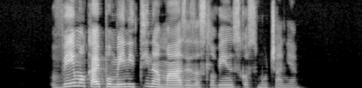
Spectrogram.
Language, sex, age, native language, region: Slovenian, female, 30-49, Slovenian, Primorsko-notranjska region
